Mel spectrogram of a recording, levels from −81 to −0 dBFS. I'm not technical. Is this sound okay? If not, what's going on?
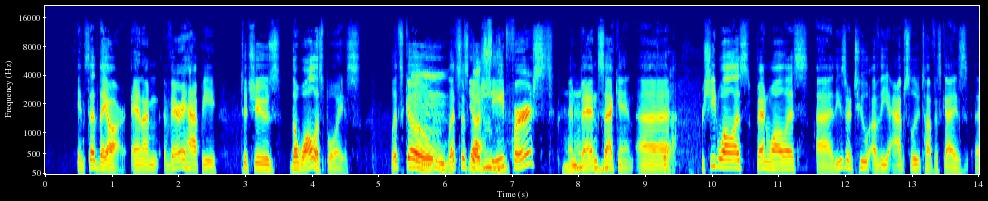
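No. In four short pauses between the speech, the real room sound drops out and a flat, featureless hiss takes its place: from the start to 0.41 s, at 2.73 to 2.93 s, 4.91 to 5.19 s, and 9.67 to 9.83 s. This is comfort noise in place of the background. The likely cause is a calling system that stops sending audio when nobody is talking, while the receiving end fills the gap with artificial noise.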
